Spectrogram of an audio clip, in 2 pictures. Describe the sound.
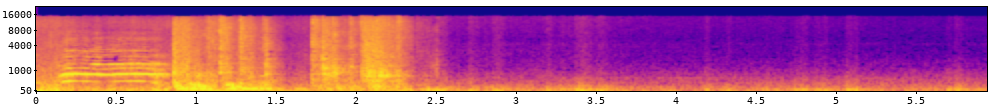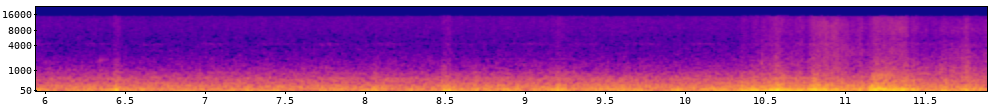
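A typewriter is hurled against a door, producing a burst of loud, harsh crashing impacts in the first couple of seconds. A long quiet stretch with only a faint low rumble follows.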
